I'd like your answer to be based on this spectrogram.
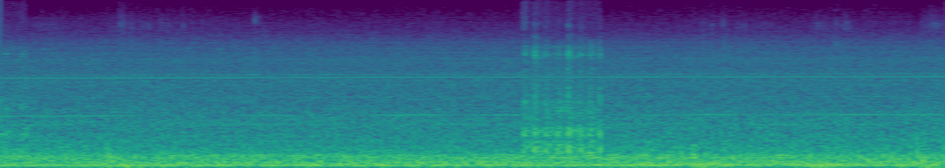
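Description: An airplane rolls toward the runway on a flight from Boston, a steady broad engine rumble and whine droning evenly throughout from inside the cabin, with a brief chime partway through and no speech.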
